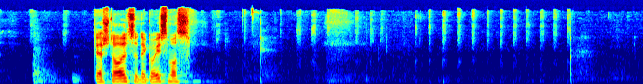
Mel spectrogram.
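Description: A marker taps and squeaks on paper.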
